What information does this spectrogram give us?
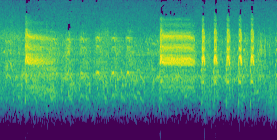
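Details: Burrowing owl (Athene cunicularia): soft scratchy chattering with one raspy note early on, then a loud rasping screech of nearly a second, followed by five clipped harsh notes in quick, even succession.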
